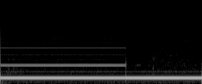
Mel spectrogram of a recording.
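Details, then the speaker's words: 300 Hz test tone on a Y-split to Behringer Xenyx and X32: steady, pure tone, clean and even with no buzz or grit; signal path passing audio properly again. "back to good again."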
